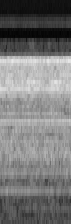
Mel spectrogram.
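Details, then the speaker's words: Oscillating cast saw: loud, steady buzzing whine. The blade vibrates rather than cuts, so it cuts rigid plaster but not soft tissue, and padding under the cast protects the patient. "fait pas mal ne coupe pas en revanche elle vibre et ce qui veut dire que ça permet de couper ce qui est rigide mais pas ce qui est mou"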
